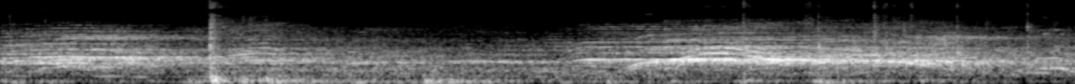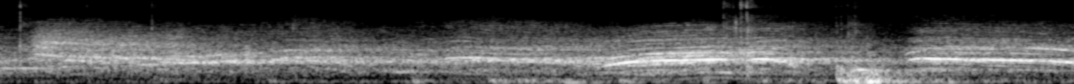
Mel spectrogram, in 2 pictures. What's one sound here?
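A volleyball is struck with a loud slap.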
